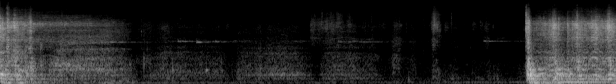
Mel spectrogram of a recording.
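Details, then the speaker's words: Old Ford D Series petrol fire truck started for the first time in 16 years: the starter grinds, then a few ragged, uneven bursts before it dies back; misfiring start, suspected stuck valve, flooding or lost spark. "She's got a valve stuck. She's having a sneeze out there, but she fires up, she might clear."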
